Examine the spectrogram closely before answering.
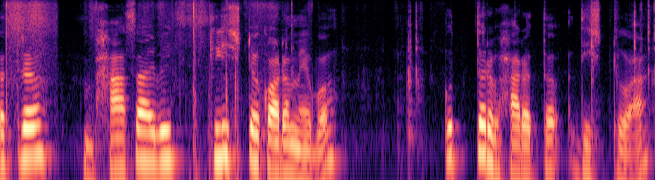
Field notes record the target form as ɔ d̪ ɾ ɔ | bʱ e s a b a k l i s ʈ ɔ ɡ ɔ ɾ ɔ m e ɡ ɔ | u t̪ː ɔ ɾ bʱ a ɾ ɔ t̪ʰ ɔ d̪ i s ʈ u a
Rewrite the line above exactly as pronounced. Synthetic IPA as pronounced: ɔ t̪ ɾ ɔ | bʱ a s a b i k l i s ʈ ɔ k ɔ ɾ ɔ m e b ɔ | u t̪ː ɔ ɾ bʱ a ɾ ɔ t̪ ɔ d̪ i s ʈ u a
